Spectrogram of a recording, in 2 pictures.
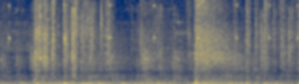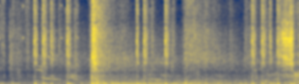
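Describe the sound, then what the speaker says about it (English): Shotgun blasts come from above in a video game, with repeated sharp reports and scattered bursts over mechanical clatter and background game noise that grow denser and louder toward the end. "Shotgun from above, cheaters."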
